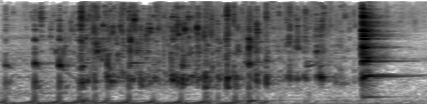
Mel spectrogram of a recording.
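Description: Woodsman blended Scotch whisky glugging into a glass in a quick, gurgling pour, ending with a sharp clink of glass.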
